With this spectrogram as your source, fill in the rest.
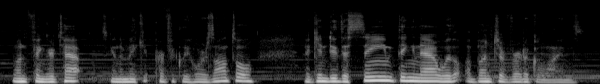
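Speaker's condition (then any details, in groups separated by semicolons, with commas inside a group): No condition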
